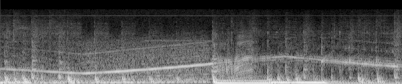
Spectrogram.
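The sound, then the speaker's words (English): A loud wailing siren slides slowly down and then back up in pitch, sounding over a steady jungle techno beat with heavy bass thumps and no voices. “A siren, this is not my sensei, it's a siren.”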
